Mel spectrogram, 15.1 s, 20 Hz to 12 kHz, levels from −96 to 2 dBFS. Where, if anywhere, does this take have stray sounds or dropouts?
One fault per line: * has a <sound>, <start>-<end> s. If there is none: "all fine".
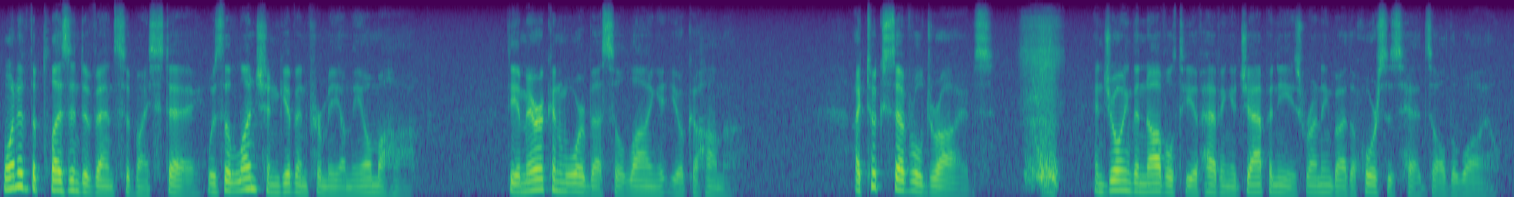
* has a sniff, 10.2-10.7 s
